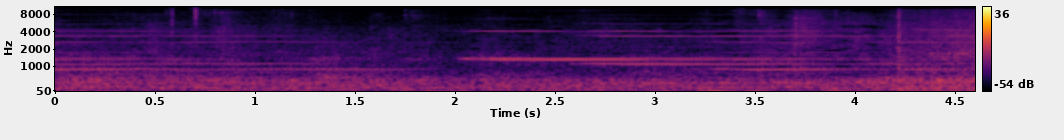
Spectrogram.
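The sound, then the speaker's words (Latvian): A parliament chamber bell rings continuously before a vote on a bill's third and final reading, a steady, unbroken metallic tone sustained for several seconds over a busy, noisy background. “Paldies, lūdzu zvanu.”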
